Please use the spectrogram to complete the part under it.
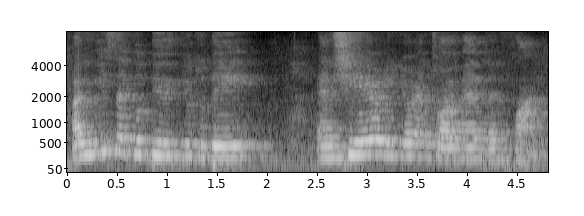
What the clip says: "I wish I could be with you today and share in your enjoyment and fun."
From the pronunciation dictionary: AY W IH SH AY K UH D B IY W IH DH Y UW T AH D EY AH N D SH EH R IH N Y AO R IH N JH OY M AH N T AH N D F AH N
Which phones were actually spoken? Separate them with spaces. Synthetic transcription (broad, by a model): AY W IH S AY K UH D B IY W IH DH Y UW T AH D EY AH N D SH EH R IH N Y AO R IH N JH OY M AH N T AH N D F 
